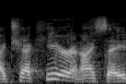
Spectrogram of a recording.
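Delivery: ordinary talk, nothing marked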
